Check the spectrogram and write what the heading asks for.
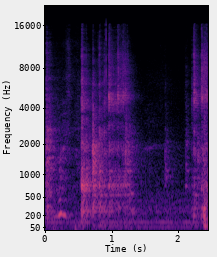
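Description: A burst of clattering and knocking of hard plastic toys being handled by a toddler, loudest from about half a second in and lasting under a second.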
